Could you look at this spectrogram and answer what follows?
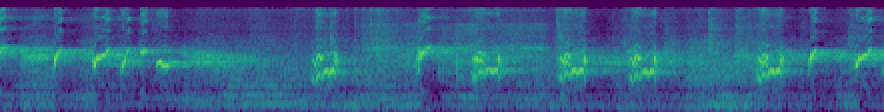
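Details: A red-whiskered bulbul sings forest-voice phrases meant to train newly caught bulbuls for singing contests: short paired whistles, upslurred and crisp, repeated at steady intervals after an opening warbled run, faint low hum behind.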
